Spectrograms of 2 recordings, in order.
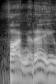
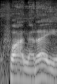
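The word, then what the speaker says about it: Whangārei: However, that kōrero doesn't quite apply, I believe, when it comes to our mita, because when I come to whangarei, or whangarei, as we would say, Whangarei.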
